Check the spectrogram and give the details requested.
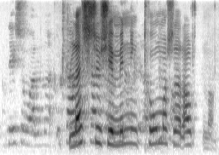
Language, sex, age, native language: Icelandic, male, 10, Icelandic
